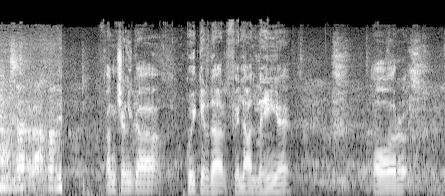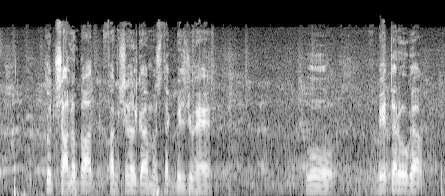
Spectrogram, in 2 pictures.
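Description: A middle-aged man speaks firmly into a microphone.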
